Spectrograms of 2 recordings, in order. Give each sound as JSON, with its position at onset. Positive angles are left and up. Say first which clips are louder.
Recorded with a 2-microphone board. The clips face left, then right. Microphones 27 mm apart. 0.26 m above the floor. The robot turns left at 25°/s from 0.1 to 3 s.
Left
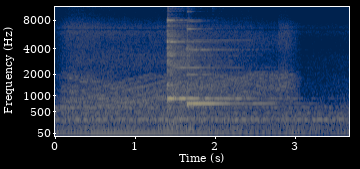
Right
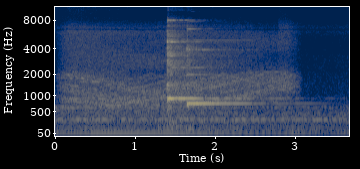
{"t": 1.3, "sound": "a doorbell", "louder": "right 3 dB", "side_deg": -20, "distance_m": 1.7}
